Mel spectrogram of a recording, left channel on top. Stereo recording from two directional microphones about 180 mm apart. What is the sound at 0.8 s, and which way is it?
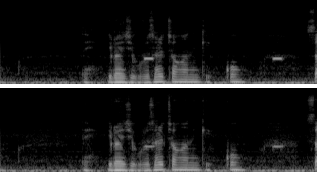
Speech, centre (ahead or behind).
